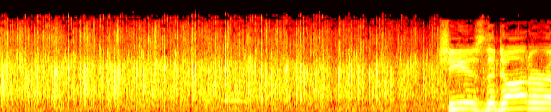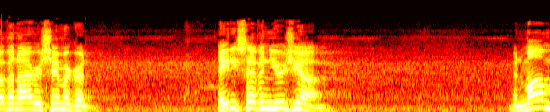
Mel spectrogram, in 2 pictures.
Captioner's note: applause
